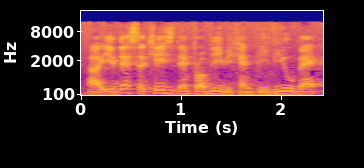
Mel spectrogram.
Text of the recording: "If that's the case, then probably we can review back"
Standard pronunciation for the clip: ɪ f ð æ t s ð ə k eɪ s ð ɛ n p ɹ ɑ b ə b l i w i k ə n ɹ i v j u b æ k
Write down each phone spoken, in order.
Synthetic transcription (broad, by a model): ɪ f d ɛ t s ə k eɪ s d ɛ n p ɹ ɑ b ə b l i w i k ə n ɹ i v j u b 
